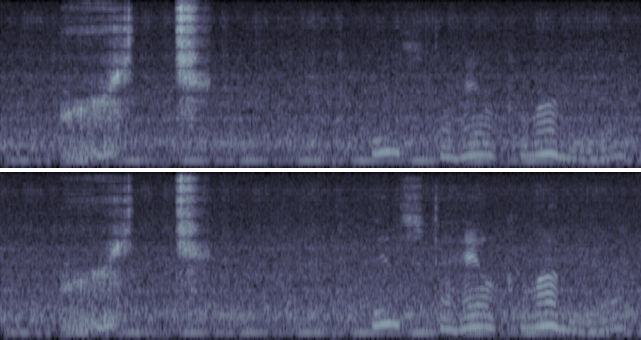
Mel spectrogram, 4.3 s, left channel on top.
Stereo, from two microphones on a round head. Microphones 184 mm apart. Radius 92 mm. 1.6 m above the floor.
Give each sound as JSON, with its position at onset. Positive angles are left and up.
{"t": 0.4, "sound": "throat clearing", "side_deg": 35}
{"t": 2.5, "sound": "a man speaking", "side_deg": -60}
